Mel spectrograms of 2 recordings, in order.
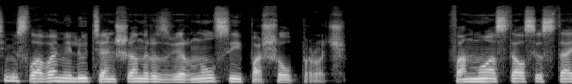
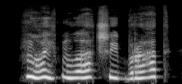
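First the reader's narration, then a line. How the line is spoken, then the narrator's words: Sobbing woman. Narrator (Russian): всхлипывала Лю Хэйян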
